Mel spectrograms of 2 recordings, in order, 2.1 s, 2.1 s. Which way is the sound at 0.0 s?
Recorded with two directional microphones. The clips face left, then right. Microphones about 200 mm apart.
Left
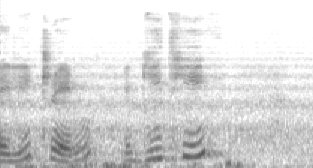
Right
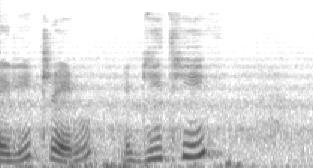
15° right (ahead or behind).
